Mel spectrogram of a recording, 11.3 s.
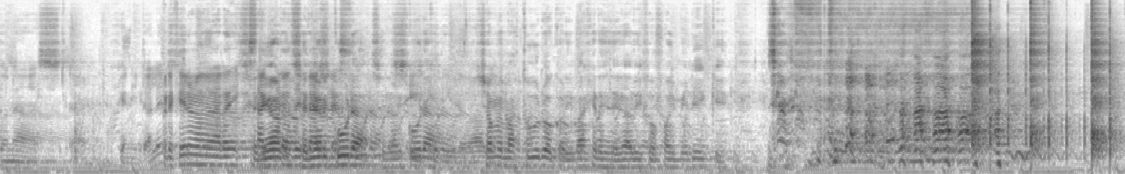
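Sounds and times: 
speech: 0:00.0 - 0:10.1
laughter: 0:00.0 - 0:11.2
applause: 0:08.3 - 0:11.2.

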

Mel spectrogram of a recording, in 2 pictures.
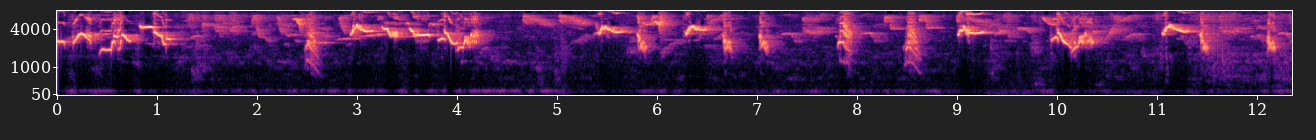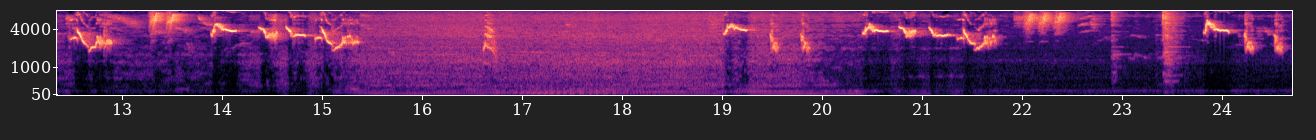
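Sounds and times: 
Oriental magpie-robin song of whistles and trills: 0:00.0 - 0:24.6
broad rumbling noise: 0:14.3 - 0:21.4.

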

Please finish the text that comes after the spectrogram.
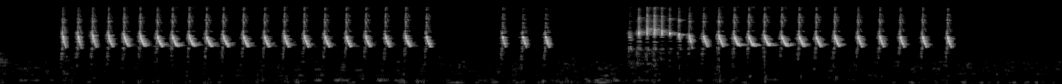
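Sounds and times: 
bulbul giving rapid high chattering trills: 0:00.6 - 0:04.4, 0:05.0 - 0:05.5, 0:06.3 - 0:09.6.

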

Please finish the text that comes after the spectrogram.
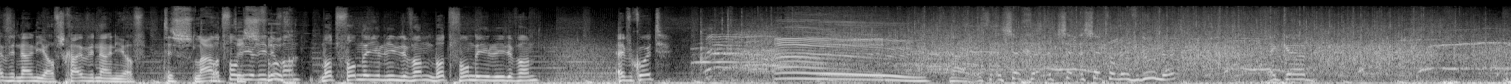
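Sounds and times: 
speech: 0:00.0 - 0:05.6, 0:06.2 - 0:07.0, 0:08.2 - 0:08.8, 0:09.4 - 0:13.7
long applause: 0:06.9 - 0:15.1.

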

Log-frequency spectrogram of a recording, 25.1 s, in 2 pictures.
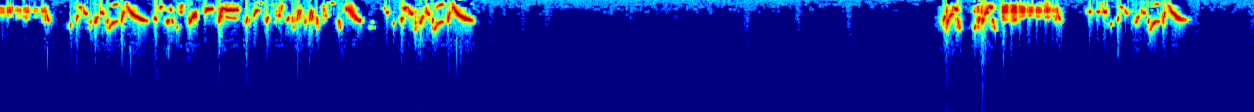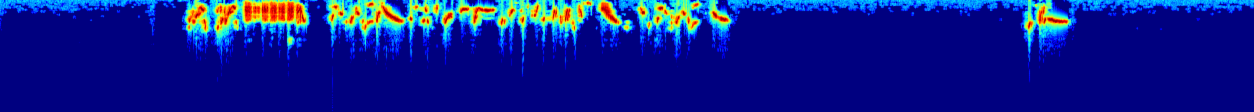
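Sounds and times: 
European goldfinch twittering: 0:00.0 - 0:04.8, 0:09.4 - 0:11.9, 0:14.4 - 0:19.8, 0:22.8 - 0:23.2.

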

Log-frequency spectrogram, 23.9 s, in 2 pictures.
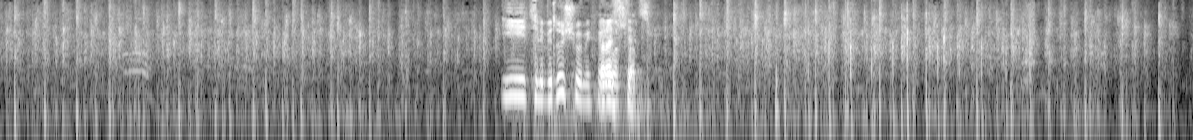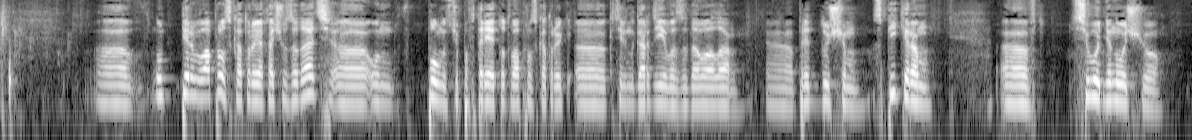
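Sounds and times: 
audience applause welcoming guests on stage: 0:00.0 - 0:12.2
speech: 0:05.0 - 0:06.7, 0:14.0 - 0:23.6.

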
